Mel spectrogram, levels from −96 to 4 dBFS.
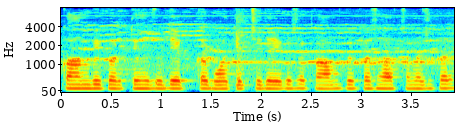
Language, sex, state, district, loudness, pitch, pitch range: Hindi, male, Haryana, Rohtak, -16 LUFS, 135 Hz, 135-140 Hz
